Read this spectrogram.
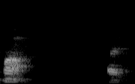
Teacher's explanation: इसको bilabial. Bilabial means both lips come together.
